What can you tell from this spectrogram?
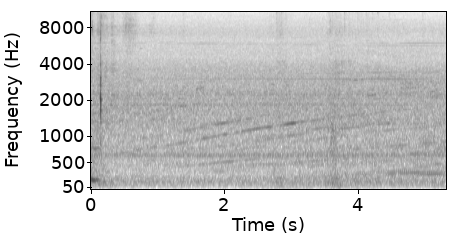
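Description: Cabin of an electric bus on the move: a loud thump at the start, then a steady low road rumble with the drive motor's whine rising in pitch as the bus gathers speed.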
